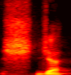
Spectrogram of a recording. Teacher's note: Watch out for the American changing of a sin to a sheen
